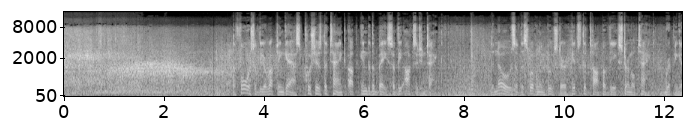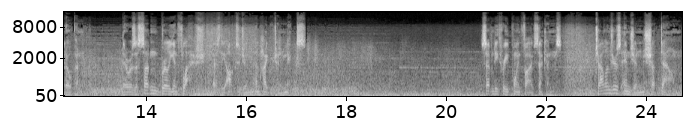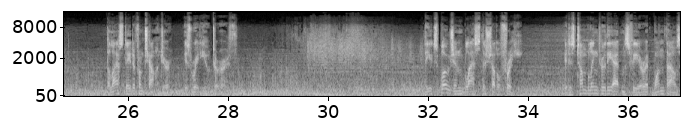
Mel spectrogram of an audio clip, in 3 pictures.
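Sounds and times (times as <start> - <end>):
rocket exhaust rumble: 0.0 - 37.0.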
